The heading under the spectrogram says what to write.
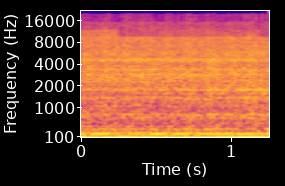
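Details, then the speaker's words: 2001 Chevrolet Tahoe Z71, 5.3 V8, with a misfire complaint, reassembled with the MAF sensor and started: deep, even idle rumble with no skips or stumbles; no misfire so far. "Ahí está bueno hasta ahora no está fallando"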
